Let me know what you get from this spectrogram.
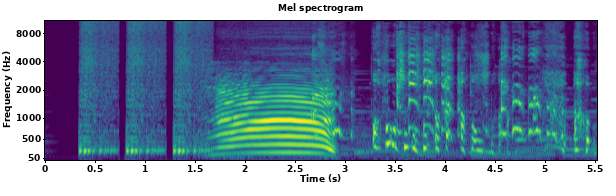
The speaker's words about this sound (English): Well, my goodness, we almost got it on the first try, but looks like that interrupting cow is roaming the neighborhood again.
